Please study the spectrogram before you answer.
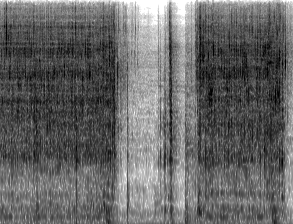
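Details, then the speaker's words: Fridge water dispenser after replacing the in-fridge water tank/cooler because the supply line broke: cold, clear water pours in a smooth, steady stream with two brief pauses, no sputtering or spitting, no leaks; normal flow. "nice cold water coming in don't feel any water leaking good"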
